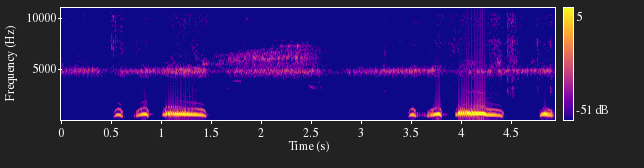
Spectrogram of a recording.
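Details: A young spotted dove taken into the forest for its first training, having just begun to call: two phrases of two short soft notes and one long descending coo, separated by silence, the next phrase starting at the end.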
